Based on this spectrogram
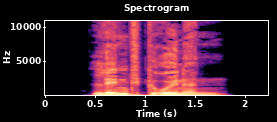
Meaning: inflection of lindgrün: 1. strong genitive masculine/neuter singular 2. weak/mixed genitive/dative all-gender singular 3. strong/weak/mixed accusative masculine singular 4. strong dative plural
- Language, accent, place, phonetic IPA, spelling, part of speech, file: German, Germany, Berlin, [ˈlɪntˌɡʁyːnən], lindgrünen, adjective, De-lindgrünen.ogg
